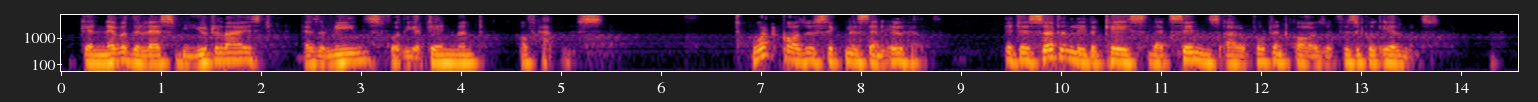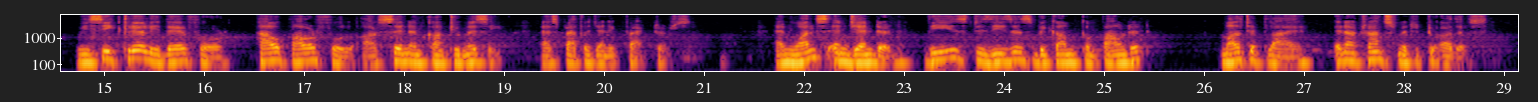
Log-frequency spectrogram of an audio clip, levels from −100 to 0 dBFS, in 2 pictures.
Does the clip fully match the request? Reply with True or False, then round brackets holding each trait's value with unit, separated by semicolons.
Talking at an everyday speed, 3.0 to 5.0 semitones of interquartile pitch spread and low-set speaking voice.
False (120 wpm; 2.5 semitones; 125 Hz)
